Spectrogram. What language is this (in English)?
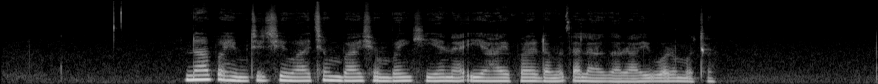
Hausa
